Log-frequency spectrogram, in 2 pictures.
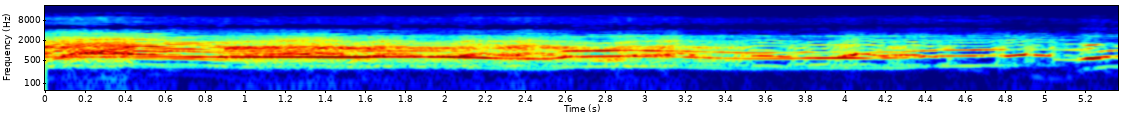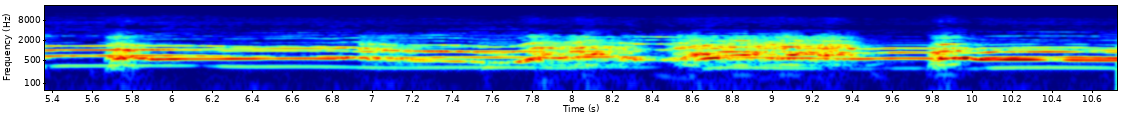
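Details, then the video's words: Two huskies trying to irritate a golden retriever, filmed as dog comedy: loud, drawn-out overlapping howls and yowling wails that bend up and down in pitch, broken by short yips and pauses, continuing almost without a break. "Two husky dogs triying to irritate golden retriever😂"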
